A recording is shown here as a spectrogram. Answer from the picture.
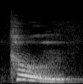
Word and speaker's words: comb: Okay, lamb is one, and the first one is comb.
